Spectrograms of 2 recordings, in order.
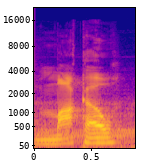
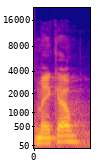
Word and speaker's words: Mako: of you noticed but Barrett is pronouncing Mako as Mach oh is that always how it's supposed to be pronounced am I the one that's weird here because I thought was Mako though I I guess if it's felt the same way in Japanese and it would be maka hmm I don't know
